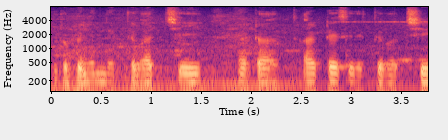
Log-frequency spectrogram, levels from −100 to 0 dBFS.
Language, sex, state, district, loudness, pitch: Bengali, male, West Bengal, Cooch Behar, -18 LUFS, 95 Hz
